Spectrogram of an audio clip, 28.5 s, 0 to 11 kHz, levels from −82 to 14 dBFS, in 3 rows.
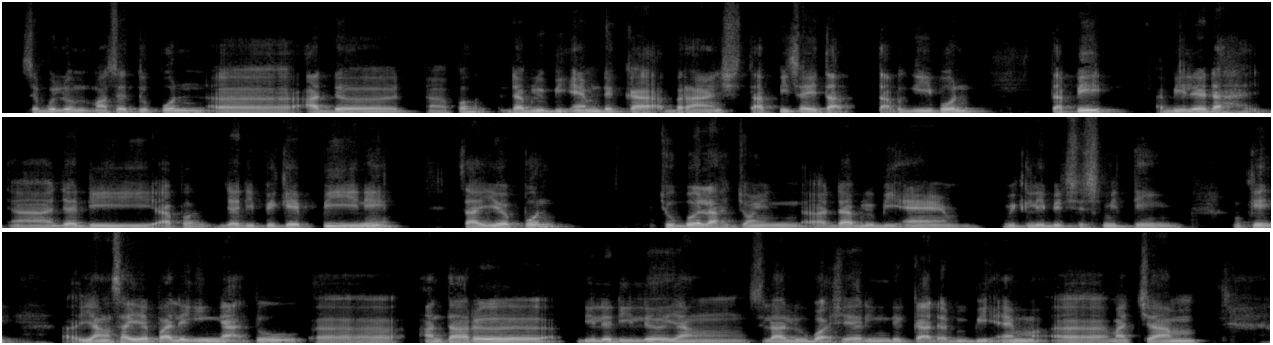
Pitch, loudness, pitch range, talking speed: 95 Hz, -25 LUFS, 95-105 Hz, 110 wpm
